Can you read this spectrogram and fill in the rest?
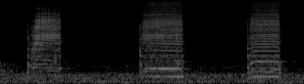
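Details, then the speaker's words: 2011 BMW E92 M3, rebuilt S65 V8: transmission oil pump fed 12 V directly after ISTA showed running while it seemed not to; three short clean whirring bursts with steady hum; pump works, owner suspects ISTA. "It's running. So, maybe my ISTA is not good. So, the pump is good."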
